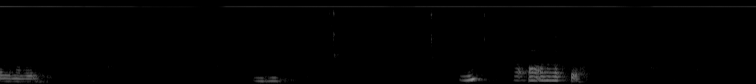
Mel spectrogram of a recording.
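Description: A man gulps a drink.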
